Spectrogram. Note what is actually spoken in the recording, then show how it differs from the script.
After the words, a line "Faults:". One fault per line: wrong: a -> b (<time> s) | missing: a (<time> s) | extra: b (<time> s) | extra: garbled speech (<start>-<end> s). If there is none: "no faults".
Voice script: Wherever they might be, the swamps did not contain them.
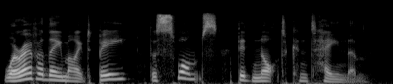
Wherever they might be, the swamps did not contain them.
Faults:
no faults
